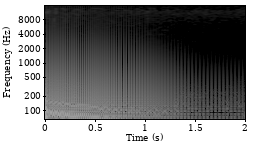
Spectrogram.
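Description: The final deep synth sub-bass note of an electronic house track dying away: a low hum that falls slightly in pitch as it fades.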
